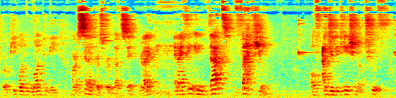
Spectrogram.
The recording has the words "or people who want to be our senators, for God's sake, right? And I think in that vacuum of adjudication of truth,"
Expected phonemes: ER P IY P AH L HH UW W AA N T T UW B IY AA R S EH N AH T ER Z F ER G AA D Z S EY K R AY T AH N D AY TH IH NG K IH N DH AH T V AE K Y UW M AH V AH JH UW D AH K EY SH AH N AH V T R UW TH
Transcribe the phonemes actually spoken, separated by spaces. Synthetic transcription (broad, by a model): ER P IY P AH L HH UW W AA N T T UW B IY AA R S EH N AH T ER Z F ER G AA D S EY K R AY T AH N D AY TH IH NG K IH N DH AH T V AE K Y UW M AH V AH JH UW D AH K EY SH AH N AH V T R UW TH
